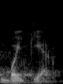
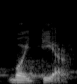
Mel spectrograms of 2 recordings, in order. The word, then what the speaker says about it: Voltaire: Se pronuncia Voltaire. El francés, Voltaire.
